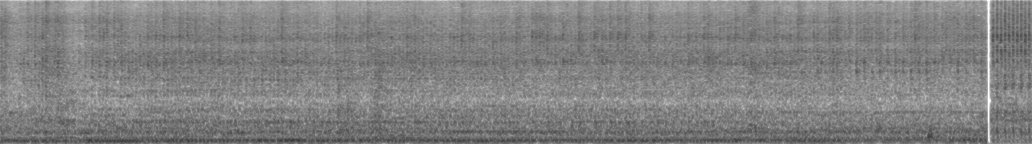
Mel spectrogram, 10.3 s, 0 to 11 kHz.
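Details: Peugeot 206 1.4 HDi diesel idling with loud rattly knock about three times a second from a damaged crankshaft pulley.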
